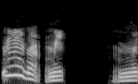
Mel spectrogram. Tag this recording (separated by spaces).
lizard cheer vocalisation computer vox game character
